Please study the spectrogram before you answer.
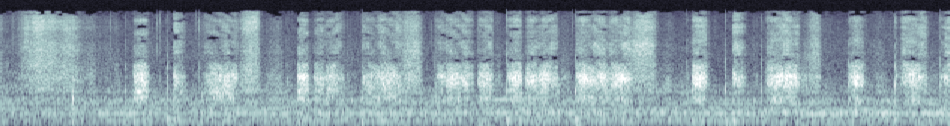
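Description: A yellow wooden graphite pencil scratches across a lined paper notepad on a wooden desk, the pad held flat by the left hand while the right hand writes continuously. Irregular bursts of bright, papery scratching rise and fall with each stroke over a faint, steady low hum.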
